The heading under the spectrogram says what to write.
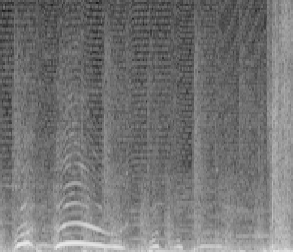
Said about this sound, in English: A big sack fell off one of Thomas's cars and nearly landed on a small green frog.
